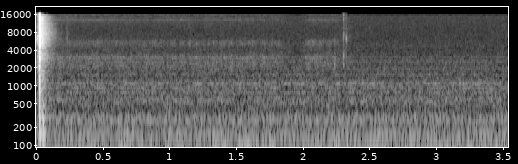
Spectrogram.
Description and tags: Sound of a lighter then hissing as it burns.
